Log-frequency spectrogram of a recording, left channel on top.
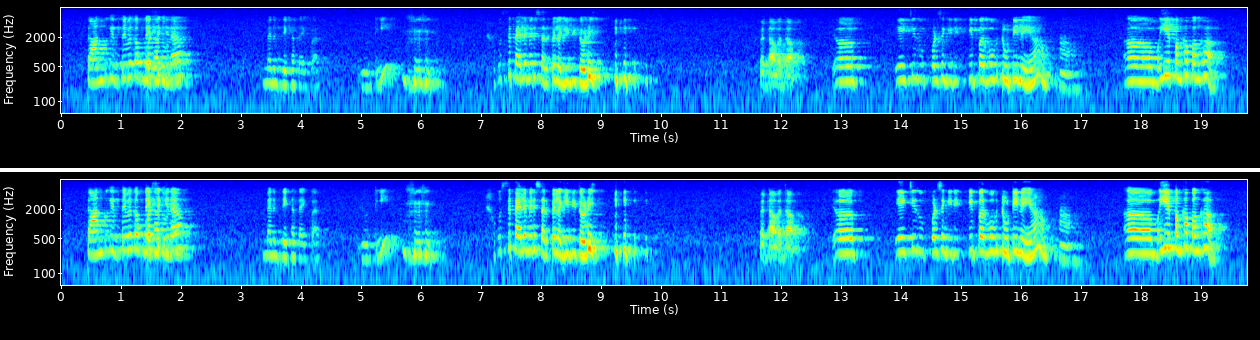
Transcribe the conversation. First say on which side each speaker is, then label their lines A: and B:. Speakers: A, on the right; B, on the right.
A: चांद को गिरते हुए कब
B: ऊपर
A: देखा
B: से
A: तुमने
B: गिरा मैंने देखा था एक बार
A: झूठी <laughs>
B: <laughs> उससे पहले मेरे सर पे लगी थी थोड़ी <laughs>
A: बताओ बताओ
B: अ, एक चीज ऊपर से गिरी पर वो टूटी नहीं हाँ
A: हाँ
B: अ, ये पंखा पंखा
